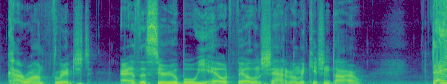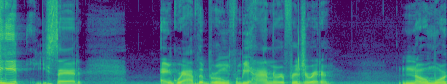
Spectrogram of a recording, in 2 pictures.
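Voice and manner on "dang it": startled exclamation. Acted. Bowl shattered, character exclaims.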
